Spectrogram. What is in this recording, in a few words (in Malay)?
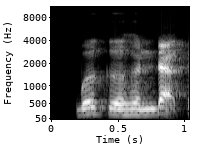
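"berkehendakkan", Malay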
